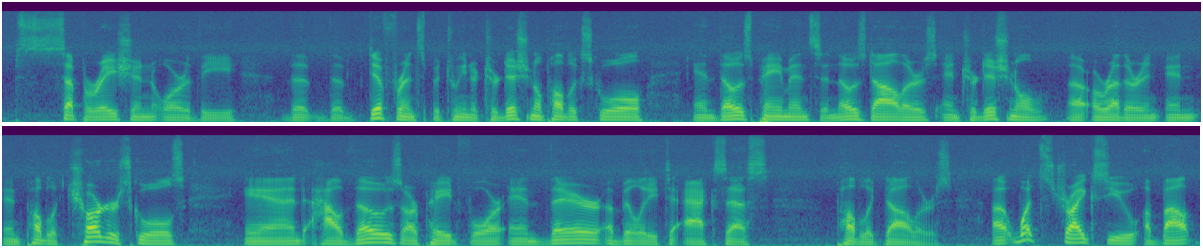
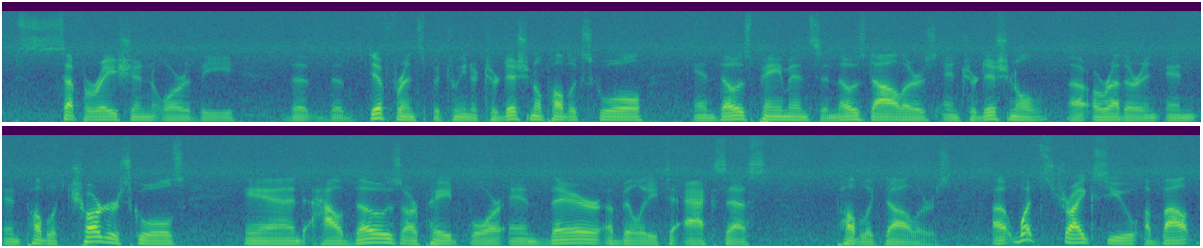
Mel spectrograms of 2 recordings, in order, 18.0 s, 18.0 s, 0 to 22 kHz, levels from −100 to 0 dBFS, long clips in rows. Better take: first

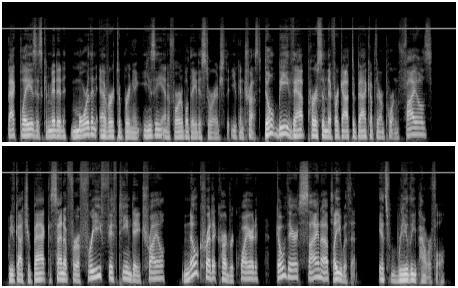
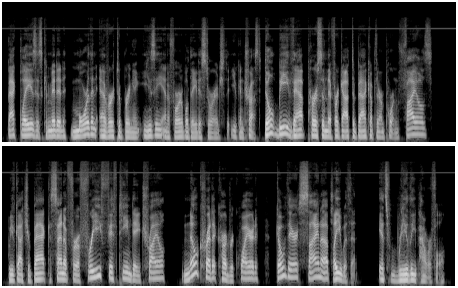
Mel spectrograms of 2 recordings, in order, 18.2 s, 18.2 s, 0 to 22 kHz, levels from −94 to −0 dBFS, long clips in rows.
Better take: second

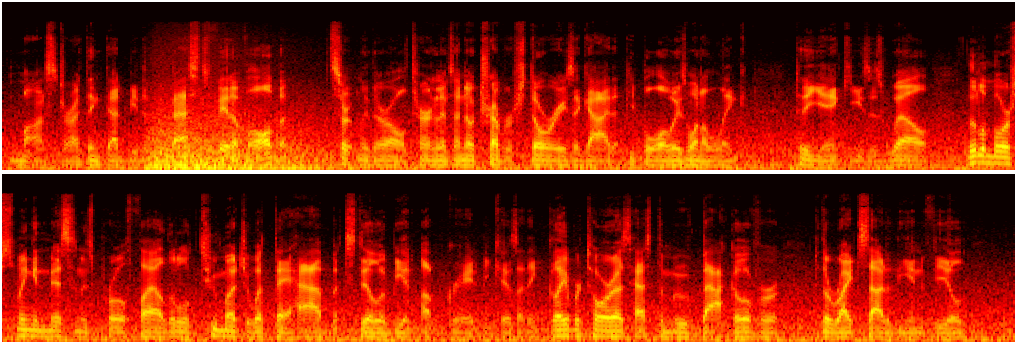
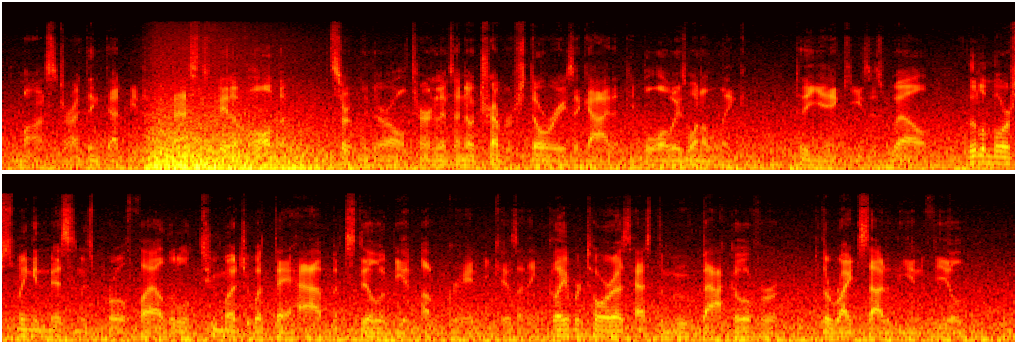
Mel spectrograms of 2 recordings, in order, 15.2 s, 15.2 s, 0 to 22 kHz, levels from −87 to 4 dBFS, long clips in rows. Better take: first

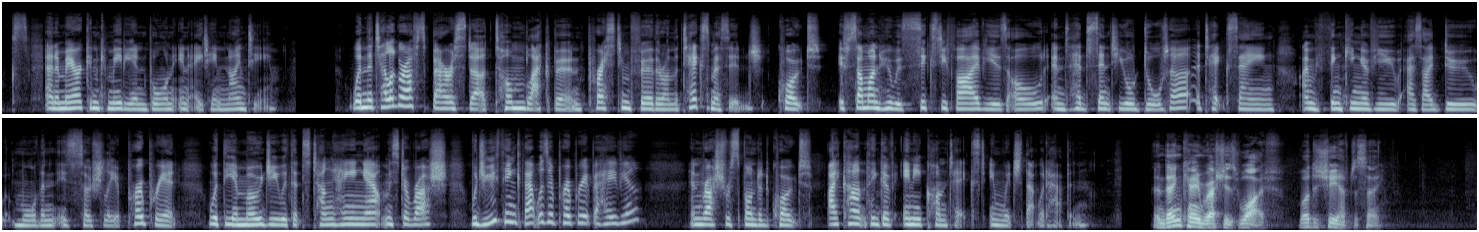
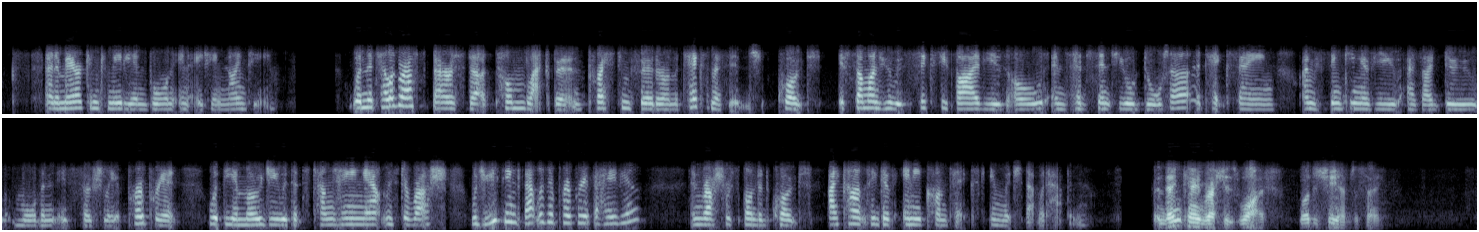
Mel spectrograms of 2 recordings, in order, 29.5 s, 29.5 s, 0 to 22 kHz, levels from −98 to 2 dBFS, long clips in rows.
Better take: first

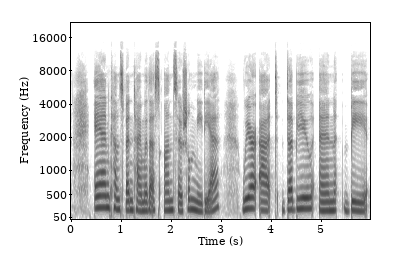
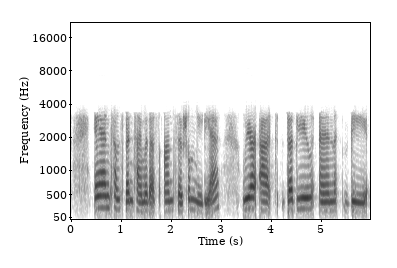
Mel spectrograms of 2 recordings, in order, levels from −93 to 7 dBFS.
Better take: first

